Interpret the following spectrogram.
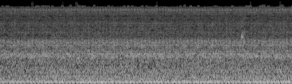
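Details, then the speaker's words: Toyota Hilux 2WD after an exhaust leak at the block-off plate was fixed (one nut missing, one loose). It has a smooth, steady idle with an even low rumble and no puffing or ticking, quiet like a sewing machine. "Our exhaust leak should be quieter than it was this last time around, so let's find out. Look at that. Quiet like a sewing machine."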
